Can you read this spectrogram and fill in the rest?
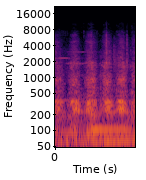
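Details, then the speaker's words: Radon Swoop enduro mountain bike with carbon front triangle, during stripdown: dry, gritty rasp repeating about three times a second as the cranks turn; worn bottom bracket confirmed as noise source, replaced. "donc là ça part en démontage de boîtier de pédalier j'avais prévu et là je confirme la source du bruit"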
